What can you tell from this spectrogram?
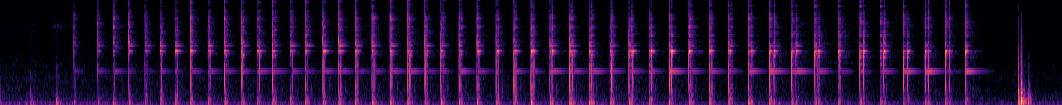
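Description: A hammer striking a metal part over and over, about three blows a second for some fifteen seconds, each blow ringing with a steady bell-like tone. The hammering stops and a single dull thud follows near the end.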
